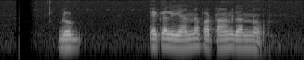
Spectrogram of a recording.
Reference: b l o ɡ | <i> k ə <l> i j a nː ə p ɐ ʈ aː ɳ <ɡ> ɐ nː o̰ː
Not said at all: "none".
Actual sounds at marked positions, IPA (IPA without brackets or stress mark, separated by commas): e, l, ɡ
